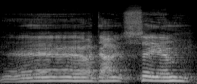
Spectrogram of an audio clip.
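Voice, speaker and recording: A man's voice: on the high side, steady tone, slow, vocal fry, pushed and bright, exaggerated voice. An actor playing a bossy, hearty, hard-of-hearing old grandfather in a live radio play, blustering and querulous. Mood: grumpy, bossy. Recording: roomy live stage recording.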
